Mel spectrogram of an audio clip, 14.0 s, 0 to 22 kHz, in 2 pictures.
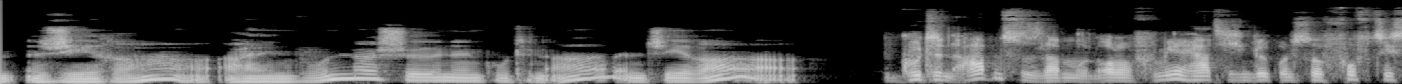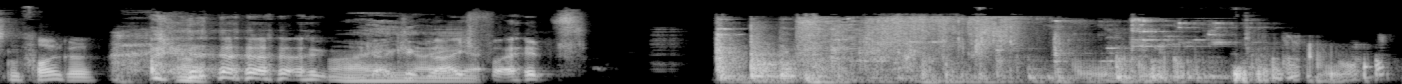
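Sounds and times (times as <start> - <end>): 
speech: 0.0 - 10.0, 10.6 - 11.8, 12.5 - 13.9
laughter: 7.6 - 9.9
glasses clinking in a toast: 10.6 - 13.4.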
